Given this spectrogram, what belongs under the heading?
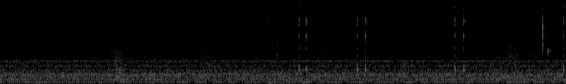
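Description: Faint, sparse computer mouse clicks tick out in small clusters over a low steady room hum and fan noise during a live online yarn shopping broadcast, with no voices.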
